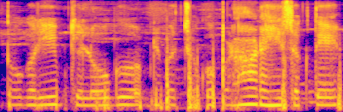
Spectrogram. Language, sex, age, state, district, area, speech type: Urdu, female, 18-30, Uttar Pradesh, Gautam Buddha Nagar, rural, spontaneous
